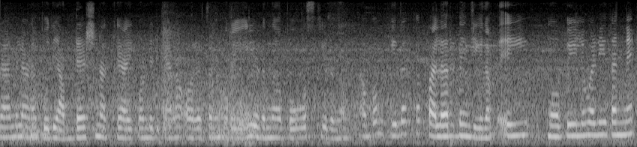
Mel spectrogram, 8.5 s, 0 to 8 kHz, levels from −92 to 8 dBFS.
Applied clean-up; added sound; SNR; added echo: none; none; none; none.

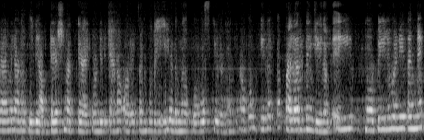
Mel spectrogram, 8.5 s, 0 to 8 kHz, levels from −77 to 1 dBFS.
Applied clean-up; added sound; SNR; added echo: neural separator model SepFormer DNS4.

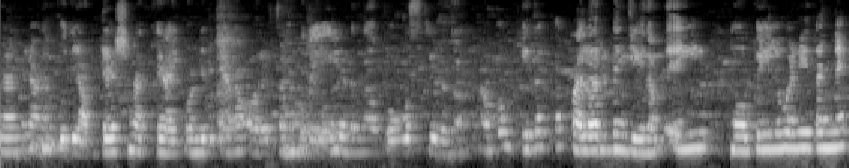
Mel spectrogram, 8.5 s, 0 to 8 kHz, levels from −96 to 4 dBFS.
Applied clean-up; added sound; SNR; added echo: classical method WPE with log-MMSE.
